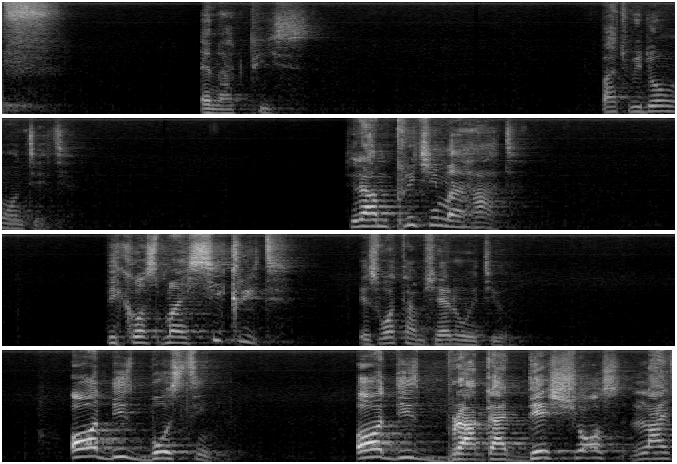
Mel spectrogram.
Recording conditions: large echoing room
